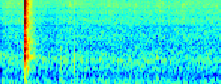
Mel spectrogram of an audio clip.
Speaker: yep you can hear that clicking which means that it's activating the relay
